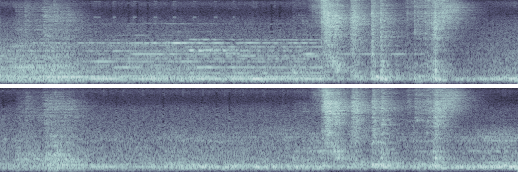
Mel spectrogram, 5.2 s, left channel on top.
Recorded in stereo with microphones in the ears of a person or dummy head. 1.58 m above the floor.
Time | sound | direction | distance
0.1 | a cupboard door | 70° left (ahead or behind) | 2 m
2.9 | tape being pulled | 65° left (ahead or behind) | 0.9 m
